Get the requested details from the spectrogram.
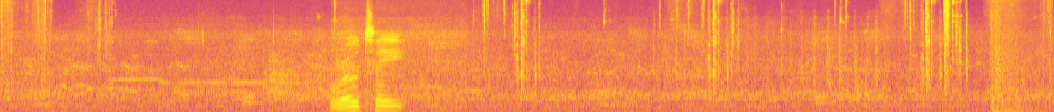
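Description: Metal lock pins click as a lock is picked.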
